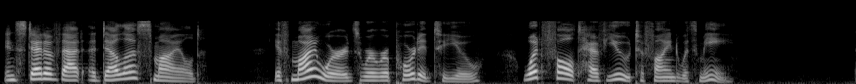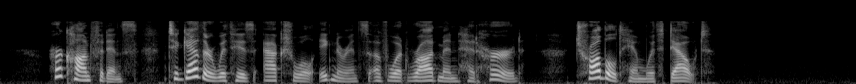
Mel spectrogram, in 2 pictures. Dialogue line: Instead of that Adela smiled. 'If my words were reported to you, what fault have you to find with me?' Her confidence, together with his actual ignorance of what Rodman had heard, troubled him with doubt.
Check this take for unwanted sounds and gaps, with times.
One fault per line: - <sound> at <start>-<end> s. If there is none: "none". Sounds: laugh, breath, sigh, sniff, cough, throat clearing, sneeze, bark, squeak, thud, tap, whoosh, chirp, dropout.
none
